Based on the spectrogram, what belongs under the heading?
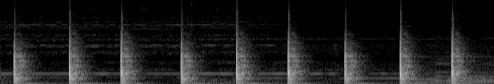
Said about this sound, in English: After a few seconds of pause, another knock came. It then began a rhythm. It wasn't your typical someone knocking at the door wanting to see you. It was a slow, continuous one, almost like a heartbeat.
